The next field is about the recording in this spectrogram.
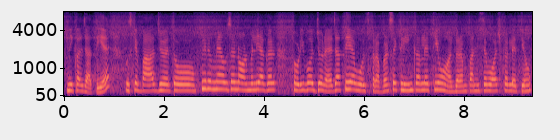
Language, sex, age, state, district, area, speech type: Urdu, female, 60+, Maharashtra, Nashik, urban, spontaneous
